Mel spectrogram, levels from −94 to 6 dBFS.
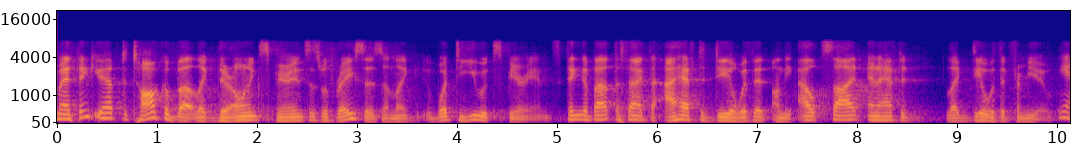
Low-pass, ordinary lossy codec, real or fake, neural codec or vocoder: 7.2 kHz; Opus, 24 kbps; fake; codec, 16 kHz, about 1 kbps, DyCAST, with the encoder's durations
